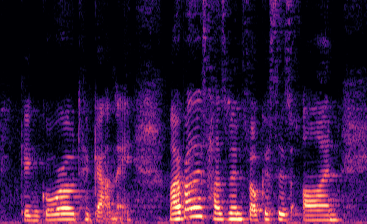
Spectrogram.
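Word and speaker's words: Gengoroh Tagame: written down so i can say it correctly gengoro tagame my brother's husband focuses on a man in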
